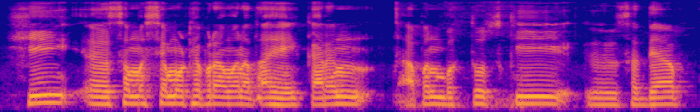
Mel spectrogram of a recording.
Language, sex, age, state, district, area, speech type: Marathi, male, 30-45, Maharashtra, Osmanabad, rural, spontaneous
